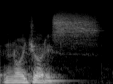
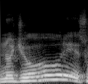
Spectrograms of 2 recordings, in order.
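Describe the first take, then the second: First: Much softer, lower, understated; hushed, simple reassurance; Jesus's gentle command. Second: Higher, drawn-out mock comfort; singsong imitation of empty consolation; mock religious consoling. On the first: Acted. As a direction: say it low and quiet as Jesus consoling. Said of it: "Y Jesús, eh, le dijo a la mujer". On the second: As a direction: parody hollow pious sympathy. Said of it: "Sería como una religión".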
